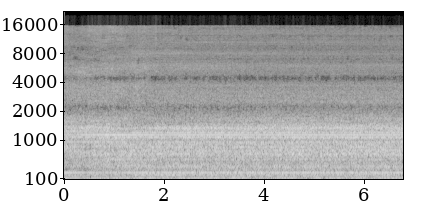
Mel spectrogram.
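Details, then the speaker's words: Gas furnace during pre-winter inspection, thermostat calling for heat, thermocouple proven and main gas valve open: steady burner and blower roar with low hum, no rumble or popping; clean blue flame, complete combustion, furnace working normally. "this furnace is working really good it's a beautiful blue flame which means there's no wastage of gas"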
